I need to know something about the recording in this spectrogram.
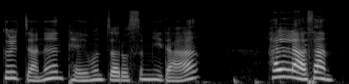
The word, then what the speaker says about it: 한라산: 첫 글자는 대문자로 씁니다 할라산 먼저 한라산이 명칭을 그대로 옮겨 줍니다 이때 발음 그대로 옮겨야 돼요 한라산 유마 일어나서 L이 왔죠 옮긴 다음에이 산이 의미하는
